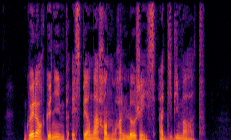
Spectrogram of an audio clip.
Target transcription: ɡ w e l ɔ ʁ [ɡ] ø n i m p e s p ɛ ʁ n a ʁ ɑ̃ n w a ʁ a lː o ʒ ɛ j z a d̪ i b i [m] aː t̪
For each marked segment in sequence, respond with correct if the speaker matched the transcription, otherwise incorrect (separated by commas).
correct, correct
